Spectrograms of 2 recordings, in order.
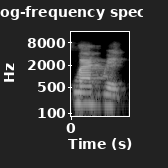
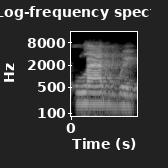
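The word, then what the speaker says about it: Ladewig: name, Miss Underwood, it's Ladwig. I'm sorry. Pronounce the Her name is spelled L A D E W I G, but it's Ladwig is how she pronounces it.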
